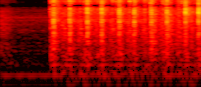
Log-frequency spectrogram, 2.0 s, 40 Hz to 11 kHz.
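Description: Keys clacking on a 1979 Royal Sabre portable manual typewriter, a quick even run of about a dozen sharp strikes after a short quiet start, close and distinct.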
